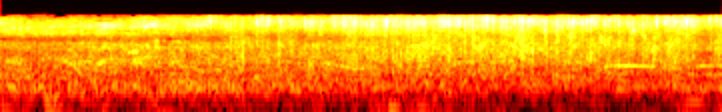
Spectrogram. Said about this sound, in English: I think the audience applause endorses the shrewdness of your challenge.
